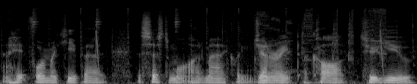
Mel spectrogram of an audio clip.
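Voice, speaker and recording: Low-voiced man giving an informal demo. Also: little pitch movement, warm tone, a little hiss or hum. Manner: informal, halting, thinking aloud. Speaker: product demonstrator. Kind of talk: casual hands-on phone system demo.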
